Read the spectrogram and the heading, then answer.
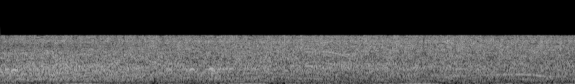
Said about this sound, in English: To hear those garbage trucks in the snow.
